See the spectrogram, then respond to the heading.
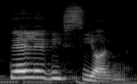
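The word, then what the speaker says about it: televisión: say television in spanish just like menu television has a tilde a spelled accent mark in the last o not much just watching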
